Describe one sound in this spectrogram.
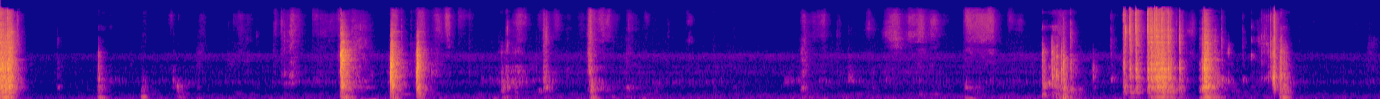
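Card stock slides and taps against a metal jig.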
